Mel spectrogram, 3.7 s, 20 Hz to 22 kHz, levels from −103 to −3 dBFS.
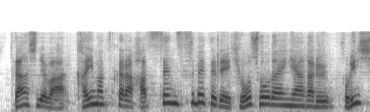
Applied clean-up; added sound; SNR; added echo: neural separator model SepFormer DNS4.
